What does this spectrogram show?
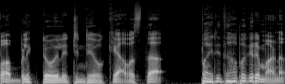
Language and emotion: Malayalam, sad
